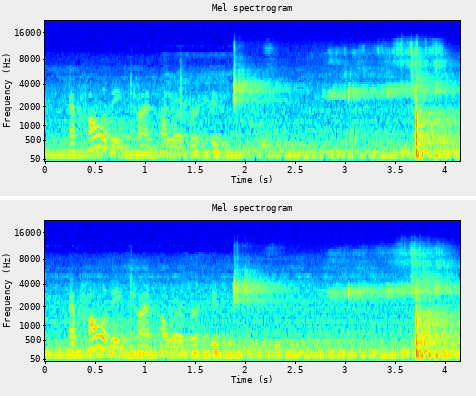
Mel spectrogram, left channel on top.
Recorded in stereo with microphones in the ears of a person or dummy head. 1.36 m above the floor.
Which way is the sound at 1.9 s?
35° left (ahead or behind).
